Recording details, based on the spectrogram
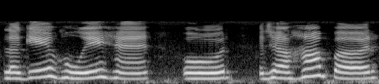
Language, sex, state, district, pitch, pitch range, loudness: Hindi, female, Punjab, Pathankot, 280 Hz, 270-310 Hz, -12 LUFS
